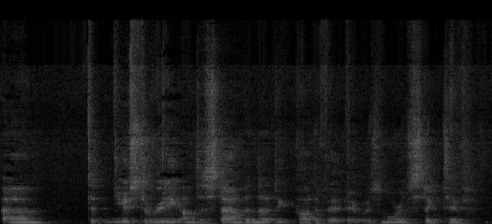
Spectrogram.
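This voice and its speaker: Over noticeable background noise and audible room echo, a man talks at a medium pitch with monotone, flat intonation. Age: 60s. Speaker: gardening expert. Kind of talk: live Q&A talk. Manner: conversational, many fillers.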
